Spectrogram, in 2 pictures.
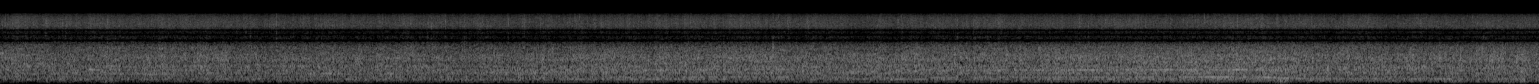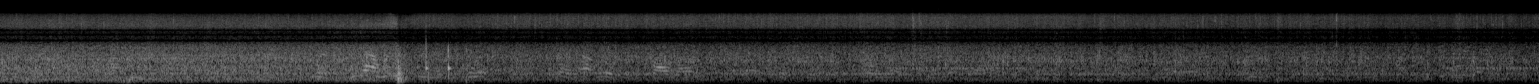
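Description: Geyser fountain's water jets spraying up and splashing onto rocks: a steady rushing hiss. A few sharp knocks stand out about two-thirds of the way through.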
